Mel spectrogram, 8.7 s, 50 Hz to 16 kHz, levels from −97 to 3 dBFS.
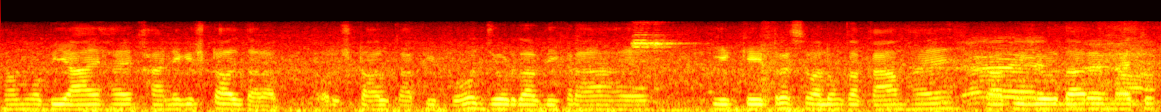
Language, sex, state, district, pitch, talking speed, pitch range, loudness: Hindi, male, Maharashtra, Gondia, 155 Hz, 185 wpm, 145-160 Hz, -16 LUFS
